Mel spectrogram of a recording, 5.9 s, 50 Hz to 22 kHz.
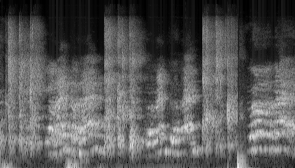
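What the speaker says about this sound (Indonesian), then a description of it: "kita beri tepuk keren juga deh untuk kelompok 3" Classroom of children performing a rhythmic patterned clap chant for a group, sharp claps in bursts interleaved with loud chanting voices, close and energetic.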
